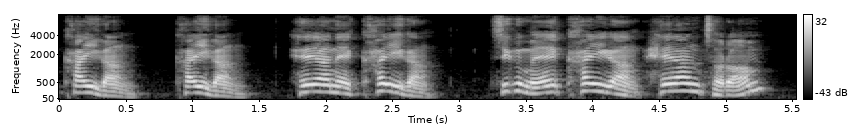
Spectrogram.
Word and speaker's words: 海岸: 발음은 카이강.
